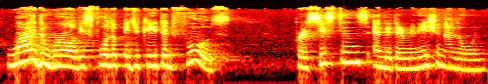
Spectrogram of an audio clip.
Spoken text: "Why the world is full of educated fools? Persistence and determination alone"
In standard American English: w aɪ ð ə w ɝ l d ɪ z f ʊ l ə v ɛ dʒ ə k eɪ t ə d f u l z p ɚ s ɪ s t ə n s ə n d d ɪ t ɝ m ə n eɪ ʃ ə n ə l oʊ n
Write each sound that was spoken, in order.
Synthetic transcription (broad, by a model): w aɪ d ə w ɝ l d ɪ s f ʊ l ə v ɛ dʒ ə k eɪ t ə d f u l s p ɚ s ɪ s t ə n s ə n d d ɪ t ɝ m ə n eɪ ʃ ə n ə l oʊ n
